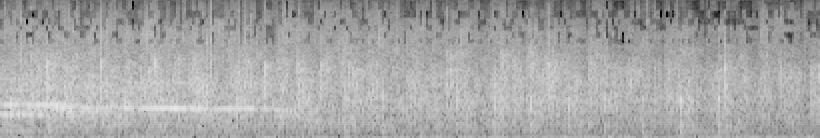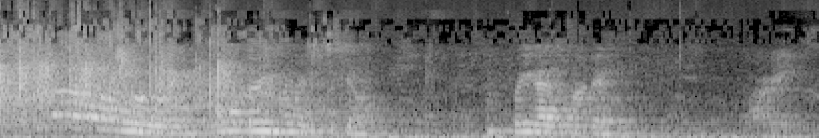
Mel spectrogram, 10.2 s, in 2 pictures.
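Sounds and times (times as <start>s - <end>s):
round of applause: 0.0s - 7.3s.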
